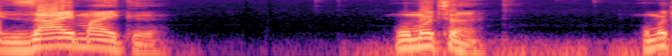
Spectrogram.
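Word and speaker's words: Xaymaca: Let's get a good pronunciation. 1 second. Okay, Zymica. I had to get it right. Zymica, right? Zymica.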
